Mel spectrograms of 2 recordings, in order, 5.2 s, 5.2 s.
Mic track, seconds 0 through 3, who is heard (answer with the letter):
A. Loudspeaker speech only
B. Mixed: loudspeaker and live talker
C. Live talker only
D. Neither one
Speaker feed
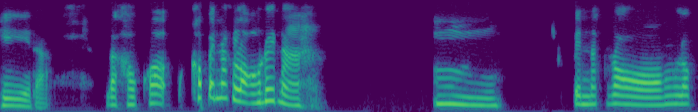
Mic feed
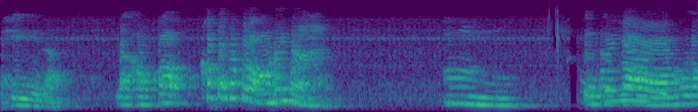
A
